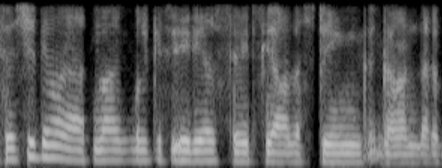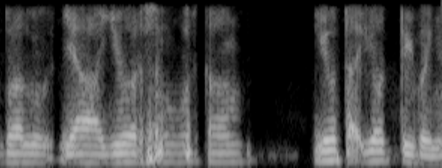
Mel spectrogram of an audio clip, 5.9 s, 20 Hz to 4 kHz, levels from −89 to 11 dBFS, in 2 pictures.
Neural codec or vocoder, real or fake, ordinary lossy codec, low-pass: codec, 16 kHz, 4 kbps, FreqCodec, smaller model; fake; none; 3.6 kHz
